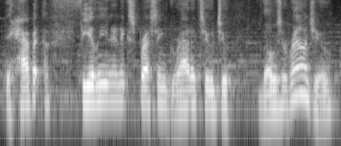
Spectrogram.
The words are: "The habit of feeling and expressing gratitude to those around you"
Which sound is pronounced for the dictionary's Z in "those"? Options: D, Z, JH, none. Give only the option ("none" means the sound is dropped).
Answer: Z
